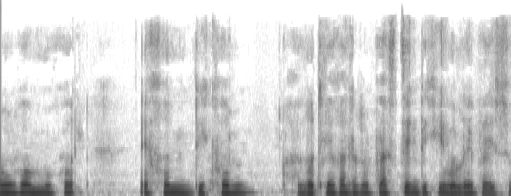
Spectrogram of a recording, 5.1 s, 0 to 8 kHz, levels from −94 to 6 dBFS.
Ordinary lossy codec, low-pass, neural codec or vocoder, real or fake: AAC, 32 kbps; 7.2 kHz; codec, 16 kHz, 4 kbps, FunCodec, trained on LibriTTS, 50 frames a second; fake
